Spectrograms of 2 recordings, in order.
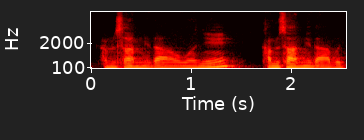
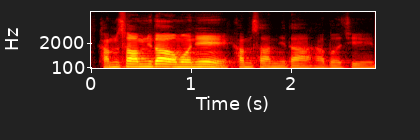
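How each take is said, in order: First: It is said at normal volume. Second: It is said more loudly.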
